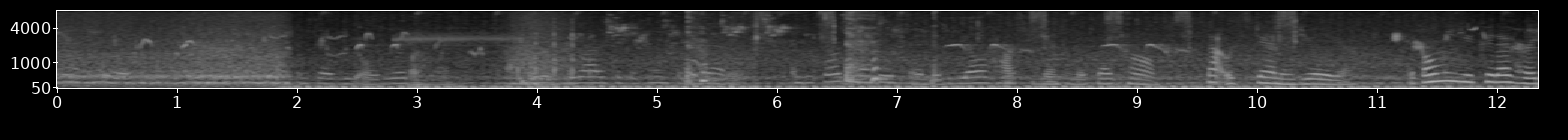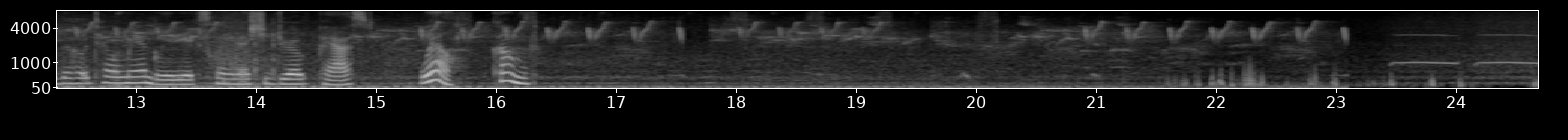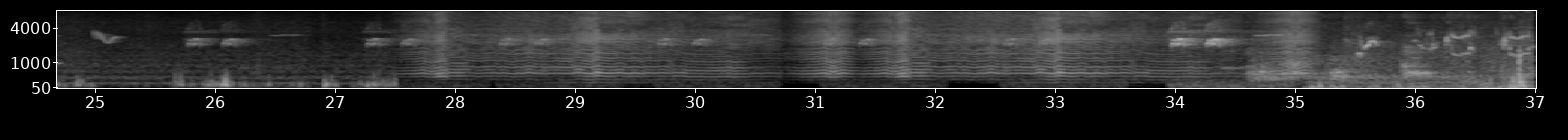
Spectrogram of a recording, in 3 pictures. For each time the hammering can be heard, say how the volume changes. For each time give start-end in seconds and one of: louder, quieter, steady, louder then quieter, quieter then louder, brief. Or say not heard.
not heard.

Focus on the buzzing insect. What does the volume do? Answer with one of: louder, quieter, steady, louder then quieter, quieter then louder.
quieter then louder.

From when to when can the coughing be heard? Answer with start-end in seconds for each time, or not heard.
5.2-7.4.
